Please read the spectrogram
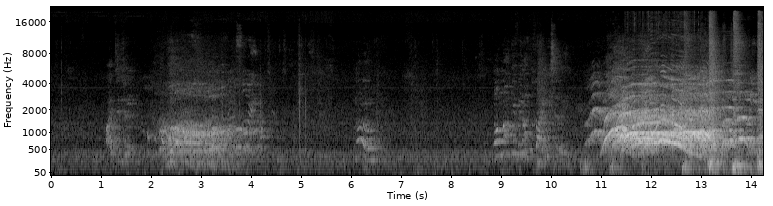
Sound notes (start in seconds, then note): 1.5 audience awwws; 10.7 audience cheers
